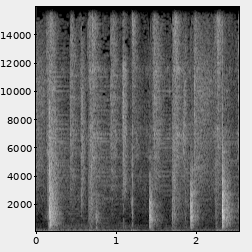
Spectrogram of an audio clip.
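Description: A knife chops hard food on a cutting board in a home kitchen: five firm, evenly spaced strikes, each a sharp crack with a low thump from the board, close and clear.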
